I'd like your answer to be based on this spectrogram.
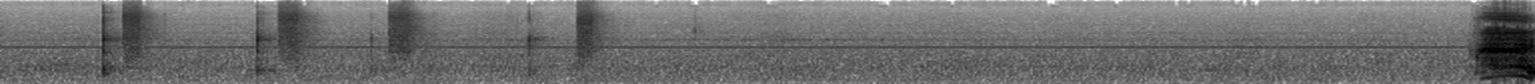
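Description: NYX setting spray is pumped onto a face in five short, crisp misting bursts at a steady rhythm, followed by quiet and then a loud rustle at the end.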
